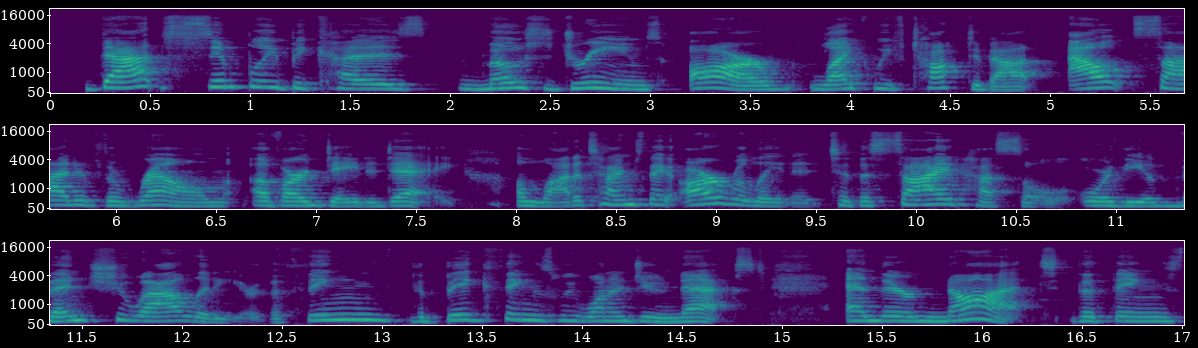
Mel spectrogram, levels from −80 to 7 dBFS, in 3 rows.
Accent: American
